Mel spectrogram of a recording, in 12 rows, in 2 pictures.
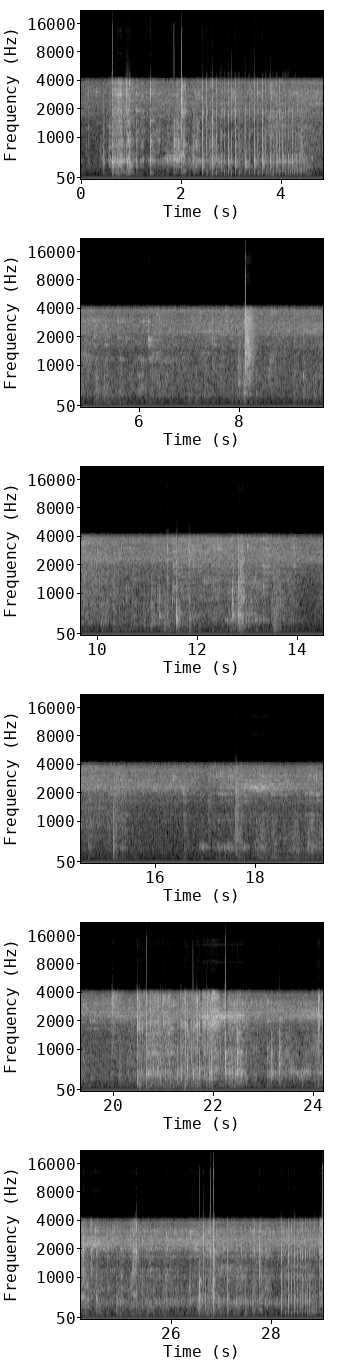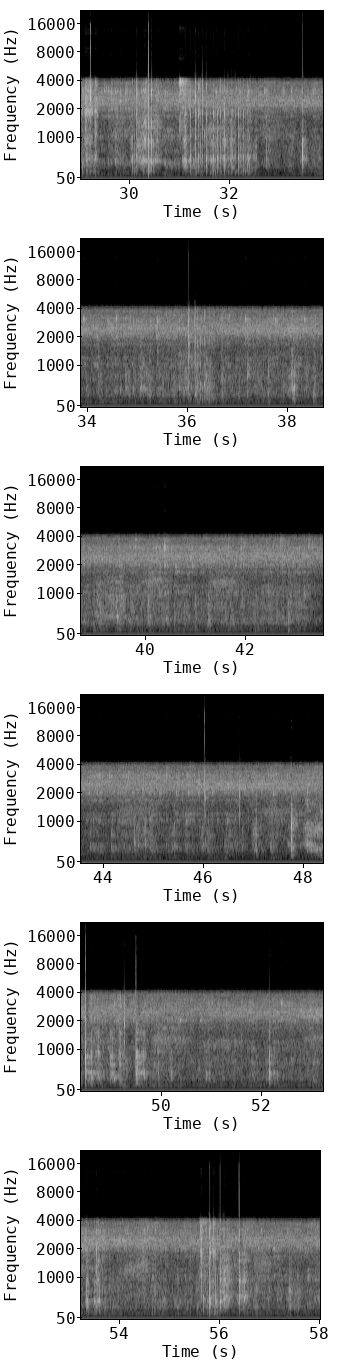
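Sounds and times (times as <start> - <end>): washing machine drum tumbling: 0.0 - 14.1
water sloshing and splashing: 0.0 - 58.0.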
